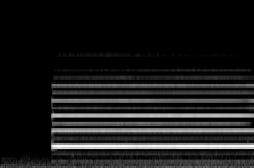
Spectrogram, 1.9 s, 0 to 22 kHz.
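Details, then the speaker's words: Power Probe IV on its voltage test screen with a 21-ohm resistor in the circuit, battery at 12.65 V: a sudden steady high-pitched whistle holds without wavering, warning of a voltage drop in the circuit. "and it does. So it is important to know, at what point, it's going to blow the whistle on us."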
